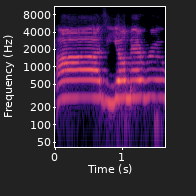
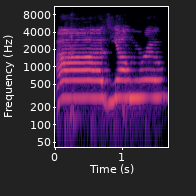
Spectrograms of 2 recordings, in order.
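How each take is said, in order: First: A vowel is sounded between the m and r. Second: No vowel is sounded between the m and r. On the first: The speaker calls it wrong. "We don't say" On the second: The speaker calls it right. "We just say"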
